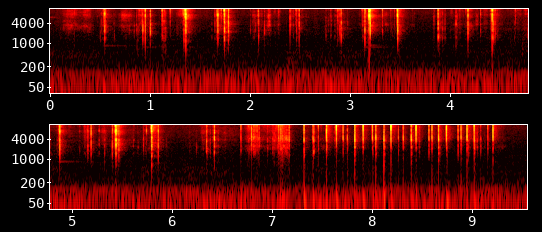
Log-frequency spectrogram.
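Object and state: Plastic organizer box tapped and scratched with nails.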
